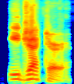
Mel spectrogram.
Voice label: "ejector", American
